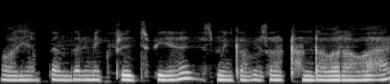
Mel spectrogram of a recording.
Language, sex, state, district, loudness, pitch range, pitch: Hindi, female, Bihar, Araria, -16 LUFS, 205-215 Hz, 210 Hz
